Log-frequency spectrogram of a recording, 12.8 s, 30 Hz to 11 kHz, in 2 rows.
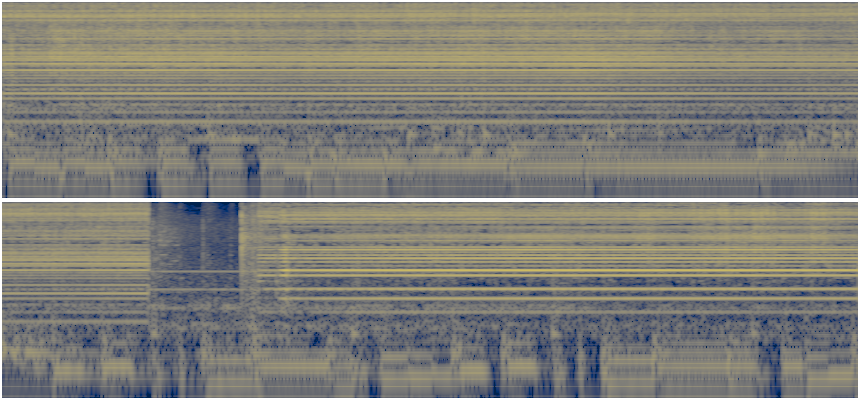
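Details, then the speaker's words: YesWelder CT2050 AC TIG on an aluminum coupon while AC frequency is changed between 50, 100 and 200 Hz: steady high-pitched buzz that stops and returns at a different pitch; sound clearly differs, weld looks barely change. "what you could really tell was the sound 50 100 and 200 Hertz you could definitely hear the difference in those welds"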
